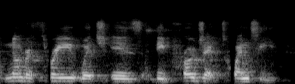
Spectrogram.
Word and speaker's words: Project XX: three which is the project 20. now a lot of people mispronounce this one as project xx totally understandable uh but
